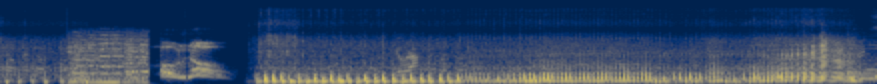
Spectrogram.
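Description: A motorcycle engine idles and revs close by, a loud pulsing, chugging rumble with rapid firing beats, starting after a short break with other sounds and carrying on steadily to the end.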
